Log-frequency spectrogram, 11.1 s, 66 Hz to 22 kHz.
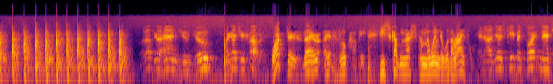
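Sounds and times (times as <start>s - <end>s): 
knocking on a wooden door: 0.0s - 2.6s
speech: 3.1s - 11.0s.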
